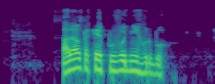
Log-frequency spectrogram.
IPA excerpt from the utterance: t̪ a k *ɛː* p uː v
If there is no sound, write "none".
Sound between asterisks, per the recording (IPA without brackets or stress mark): ɛː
